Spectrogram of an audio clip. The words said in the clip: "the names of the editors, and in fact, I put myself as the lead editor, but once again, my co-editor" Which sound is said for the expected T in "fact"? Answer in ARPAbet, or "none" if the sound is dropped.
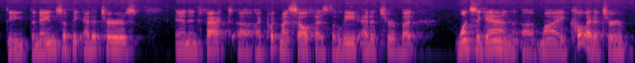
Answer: T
